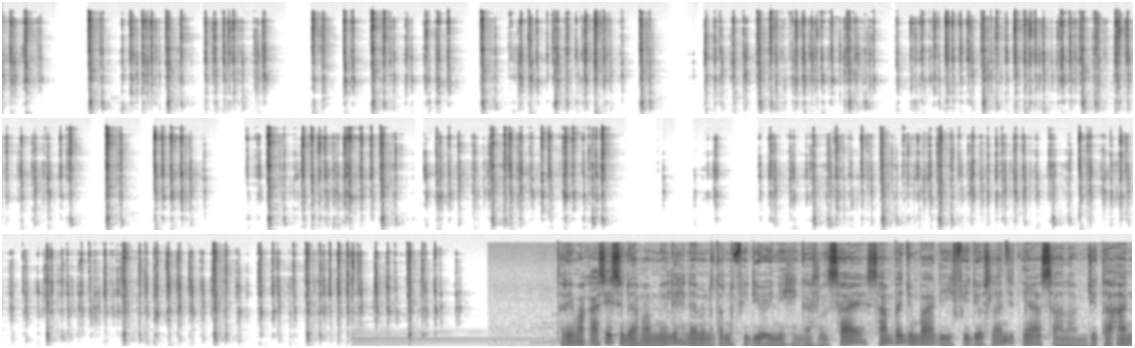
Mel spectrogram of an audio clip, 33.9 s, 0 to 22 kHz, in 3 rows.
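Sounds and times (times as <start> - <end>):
mechanical keyboard typing: 0.0 - 17.5, 18.2 - 27.2.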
